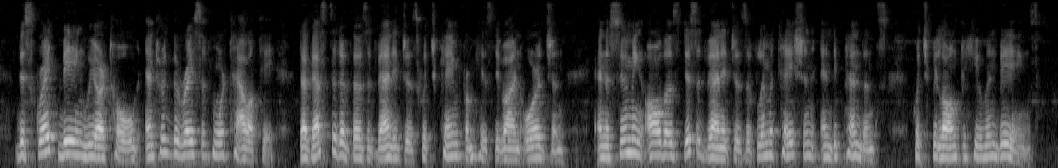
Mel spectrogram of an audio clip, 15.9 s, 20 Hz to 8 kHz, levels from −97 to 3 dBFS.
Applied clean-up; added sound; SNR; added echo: none; none; none; none.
